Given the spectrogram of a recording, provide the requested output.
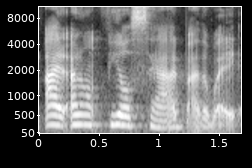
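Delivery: ordinary talk, nothing marked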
